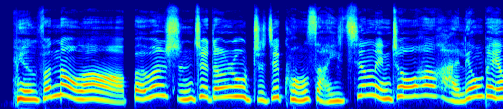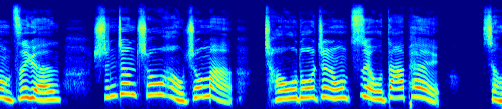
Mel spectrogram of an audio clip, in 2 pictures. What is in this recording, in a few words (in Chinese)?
女 台湾腔信息流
